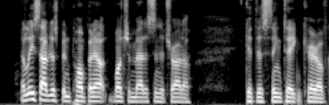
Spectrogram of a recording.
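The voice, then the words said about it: Nasal, congested voice. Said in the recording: “I sound nasally on here, it's because I'm still on the tail end of this cold ... I've just been clogged up ... Not when you sound like this.”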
